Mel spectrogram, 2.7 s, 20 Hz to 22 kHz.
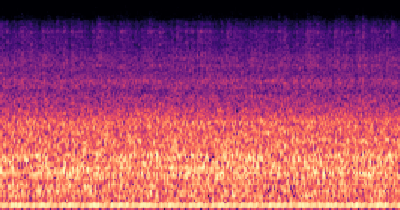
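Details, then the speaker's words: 1970s Patton U2-1272 fan with a newly installed Fasco motor replacing one that burned out in 2016, on low: soft, steady hum and an even air rush with no rattles. It draws 0.66 A against a 0.7 A rating, so it runs normally. "so that's it running on low it's pretty quiet and it has a nice strong breeze"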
